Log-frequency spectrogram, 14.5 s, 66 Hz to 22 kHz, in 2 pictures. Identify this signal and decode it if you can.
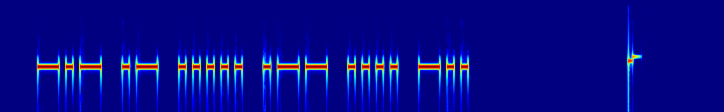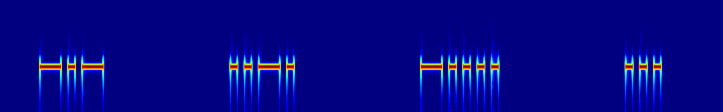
Morse code, heard as a keyed tone, about 17 wpm, spaced as for 10 wpm, 700 Hz. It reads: KA5WHD KF6S
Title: USA Call Signs - 6 Characters - 6x Character Spacing - 17wpm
